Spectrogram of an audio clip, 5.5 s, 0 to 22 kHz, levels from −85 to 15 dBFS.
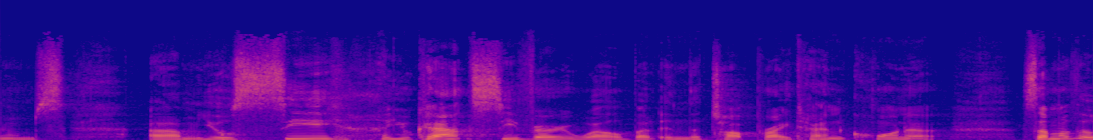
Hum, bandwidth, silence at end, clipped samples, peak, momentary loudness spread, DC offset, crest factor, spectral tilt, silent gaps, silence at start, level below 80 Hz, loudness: none; 17.5 kHz; 0 s; under 0.1%; -10 dBFS; 11 LU; under 0.1%; 24 dB; -3 dB/octave; none; 0 s; -82 dBFS; -33 LUFS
